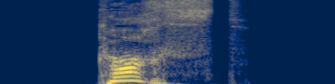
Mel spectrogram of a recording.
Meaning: second-person singular present of kochen
- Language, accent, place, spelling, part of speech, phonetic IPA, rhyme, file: German, Germany, Berlin, kochst, verb, [kɔxst], -ɔxst, De-kochst.ogg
